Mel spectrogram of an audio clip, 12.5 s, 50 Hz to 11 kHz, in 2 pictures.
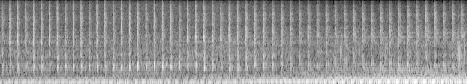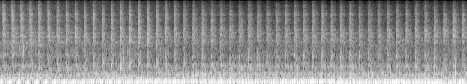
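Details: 1998 Trans Am LS1 V8 at idle: steady deep knock a bit under three per second, constant over the idle; owner suspects a rod bearing but is not sure.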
